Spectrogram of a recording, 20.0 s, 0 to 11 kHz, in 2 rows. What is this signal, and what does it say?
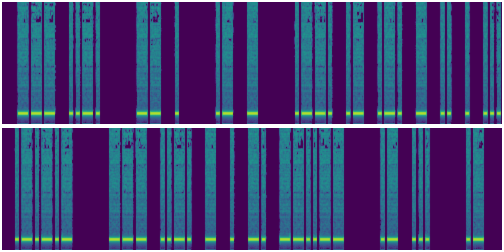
Morse code, heard as a keyed tone, about 18 wpm, spaced as for 15 wpm, 1000 Hz. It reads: OF ME AT PARTIES. OFTEN, AS A
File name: 15wpm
